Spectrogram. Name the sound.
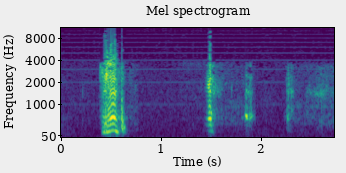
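dog barking and yipping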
